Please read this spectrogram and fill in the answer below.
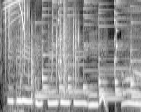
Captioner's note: humming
